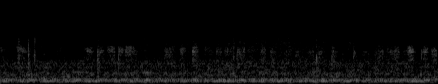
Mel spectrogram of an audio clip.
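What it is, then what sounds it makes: Paper coloring page being colored. A wooden colored pencil held in the fingers scratches and rubs over a thin printed paper coloring page lying flat on a table. The result is a quiet, steady, papery scratching with short repeated strokes over a low, dull background hum.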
